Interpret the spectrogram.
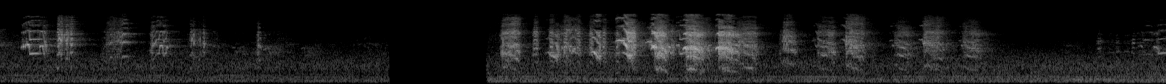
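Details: Parrots squawking in harsh, broadband bursts, several in quick succession, then a brief silent gap before a louder run of rapid screeching calls, easing toward the end.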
